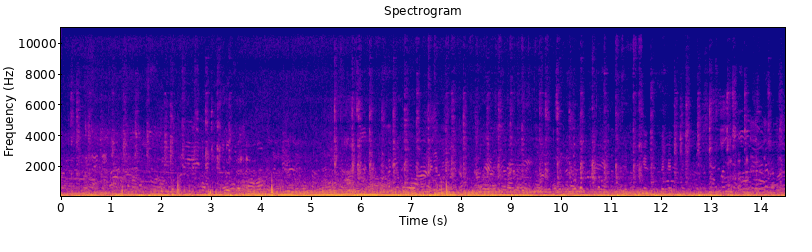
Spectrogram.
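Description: Steady low drone of a cruise boat's engine, with music and people's voices on board over it.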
